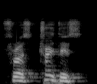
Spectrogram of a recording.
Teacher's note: Follow American pronunciation, we need to stress the first syllable first.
